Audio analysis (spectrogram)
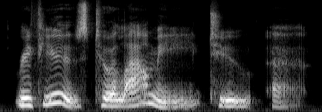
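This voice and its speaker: A woman with a medium pitch and vocal fry talks at a very slow pace. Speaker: interviewee sharing life story. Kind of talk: interview.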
